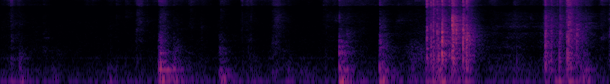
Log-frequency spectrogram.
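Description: A deck of oracle cards being shuffled and handled by hand: a string of brief papery rustles and flicks with short pauses between them, the loudest about two-thirds of the way through.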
